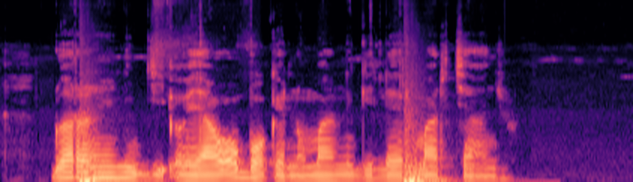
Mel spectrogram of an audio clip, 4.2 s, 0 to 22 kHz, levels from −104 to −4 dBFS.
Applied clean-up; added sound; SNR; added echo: none; Gunshot, gunfire; 2 dB; none.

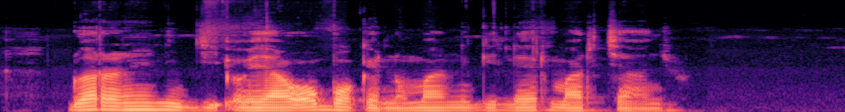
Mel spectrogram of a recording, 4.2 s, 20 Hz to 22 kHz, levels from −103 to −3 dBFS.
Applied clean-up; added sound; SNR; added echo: none; none; none; none.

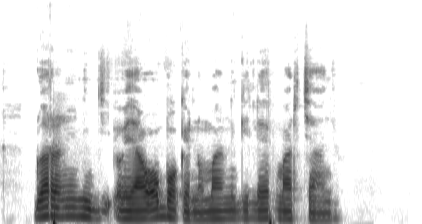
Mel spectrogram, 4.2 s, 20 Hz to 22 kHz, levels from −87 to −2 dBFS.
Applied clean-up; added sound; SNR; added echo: neural mask model DeepFilterNet 3.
